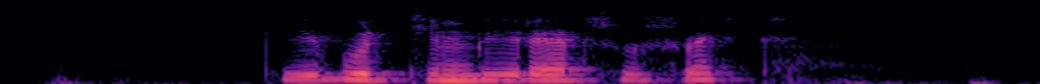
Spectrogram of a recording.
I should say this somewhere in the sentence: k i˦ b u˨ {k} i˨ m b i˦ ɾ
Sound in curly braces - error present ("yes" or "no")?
yes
